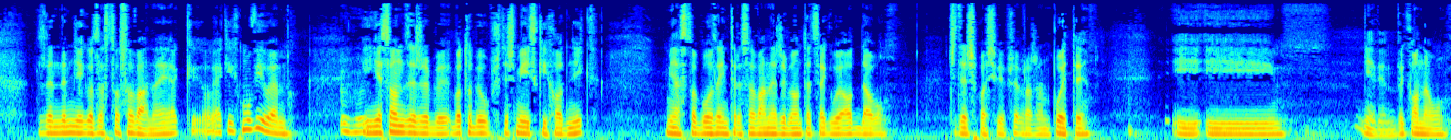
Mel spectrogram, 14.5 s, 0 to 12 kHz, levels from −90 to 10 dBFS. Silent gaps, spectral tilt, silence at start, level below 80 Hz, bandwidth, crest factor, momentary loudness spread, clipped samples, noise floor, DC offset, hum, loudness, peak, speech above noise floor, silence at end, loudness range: none; -6.5 dB/octave; 0 s; -44 dBFS; 11.5 kHz; 18 dB; 10 LU; under 0.1%; -49 dBFS; under 0.1%; none; -22 LUFS; -4 dBFS; 28 dB; 0 s; 4 LU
